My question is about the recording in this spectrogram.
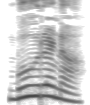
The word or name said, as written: ಭರಣ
